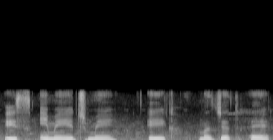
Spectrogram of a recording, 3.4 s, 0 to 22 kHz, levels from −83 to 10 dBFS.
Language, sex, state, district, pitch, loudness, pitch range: Hindi, female, Madhya Pradesh, Bhopal, 205 Hz, -14 LUFS, 200-215 Hz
